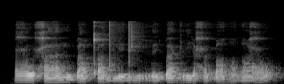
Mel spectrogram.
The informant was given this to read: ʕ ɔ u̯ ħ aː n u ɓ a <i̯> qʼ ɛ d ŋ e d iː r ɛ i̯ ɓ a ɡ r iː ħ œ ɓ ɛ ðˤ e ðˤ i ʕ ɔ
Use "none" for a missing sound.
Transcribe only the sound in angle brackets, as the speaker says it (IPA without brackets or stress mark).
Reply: u̯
